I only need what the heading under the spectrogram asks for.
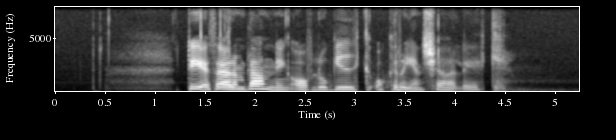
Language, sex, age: Swedish, female, 43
